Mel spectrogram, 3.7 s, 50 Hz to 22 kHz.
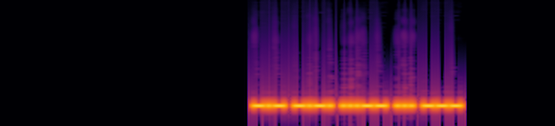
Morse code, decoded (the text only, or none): KC3SO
